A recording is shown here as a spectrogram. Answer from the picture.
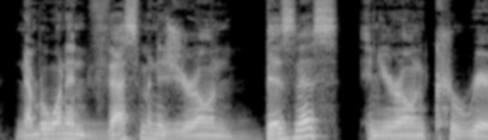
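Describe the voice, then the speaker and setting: A man at a moderate pace with fairly even intonation, in a very clean recording with a silent background. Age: 50s. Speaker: financial coach and author. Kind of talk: interview conversation.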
